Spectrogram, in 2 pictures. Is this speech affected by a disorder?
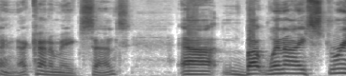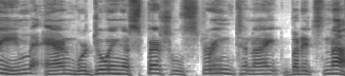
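No.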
